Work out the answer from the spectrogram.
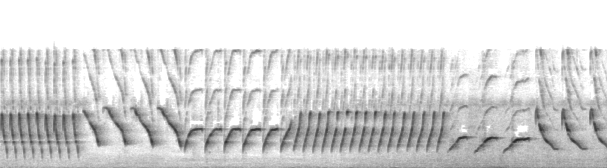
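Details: Spanish Timbrado canary training song with a fast pulsed trill, a series of sharp descending whistled slurs, another long rapid rattle, and more swooping notes at the end.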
